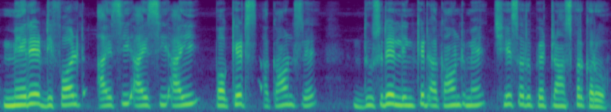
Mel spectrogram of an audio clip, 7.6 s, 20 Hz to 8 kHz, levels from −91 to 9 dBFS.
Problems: constant background noise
